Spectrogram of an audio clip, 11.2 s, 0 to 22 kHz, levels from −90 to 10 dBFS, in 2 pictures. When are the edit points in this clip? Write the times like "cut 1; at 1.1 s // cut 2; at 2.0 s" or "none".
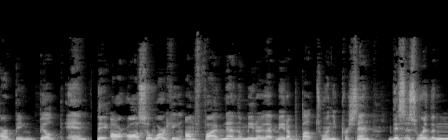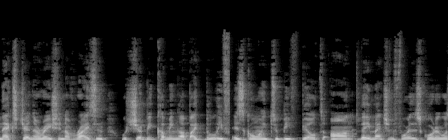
cut 1; at 1.2 s // cut 2; at 8.5 s // cut 3; at 10.1 s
